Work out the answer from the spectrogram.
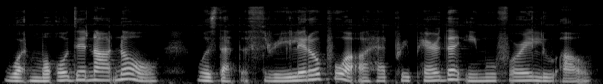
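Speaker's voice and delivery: ordinary delivery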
